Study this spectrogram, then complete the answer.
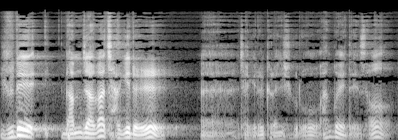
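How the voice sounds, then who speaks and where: A man's voice: mid-range voice, animated, normal speed, creaky, slightly rough, in a large hall. A male pastor preaching a sermon. He talks animatedly, acts out the dialogue in playful voices and uses lots of fillers. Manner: lots of fillers, wide swings in loudness. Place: church sanctuary.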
